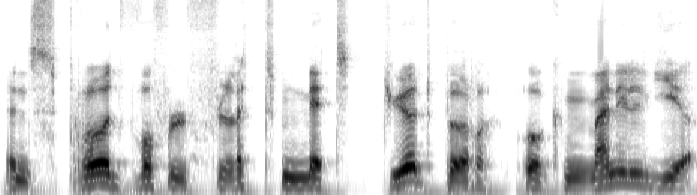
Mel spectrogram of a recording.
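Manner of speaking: slow, deliberate fake German accent; mock German accent. Streamer reading out the Danish ice cream name, mock German accent. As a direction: read it out in a put-on German accent. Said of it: "do it in a German accent".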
